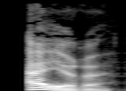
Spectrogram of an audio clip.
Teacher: Remember to drop the final N sound.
